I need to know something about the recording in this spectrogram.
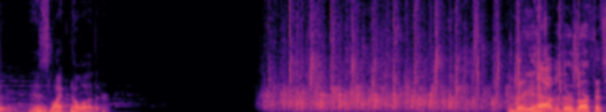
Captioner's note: applause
